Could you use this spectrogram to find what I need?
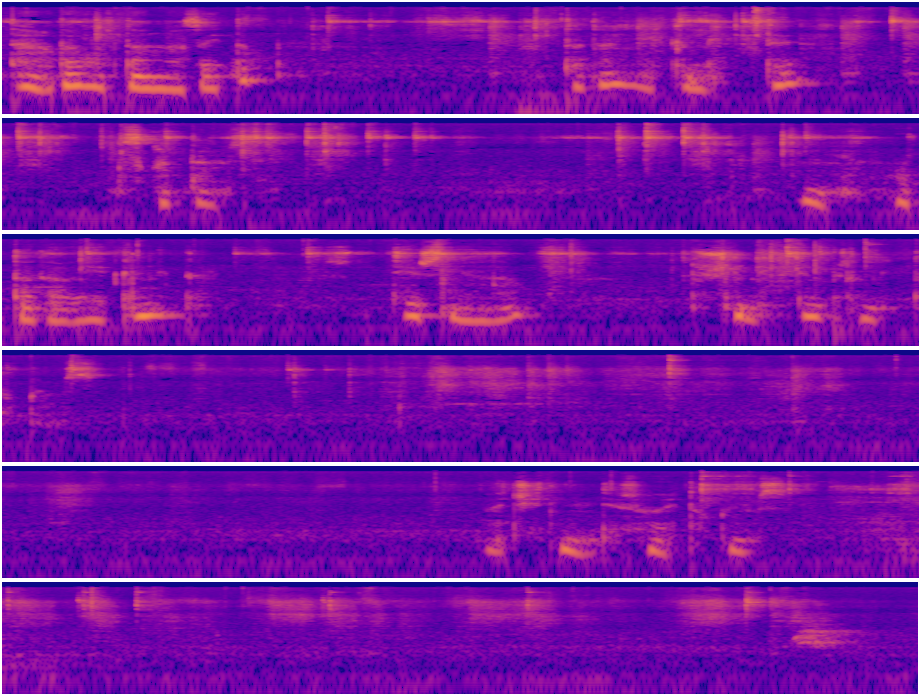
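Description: Metal knitting needles click and tap together softly.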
